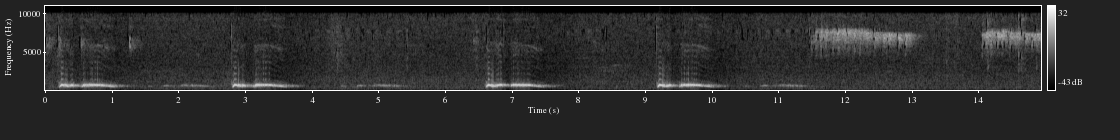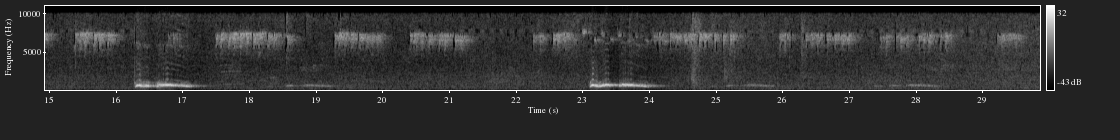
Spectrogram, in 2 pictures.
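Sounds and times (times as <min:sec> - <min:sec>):
spotted dove cooing: 0:00.0 - 0:05.5, 0:06.6 - 0:07.8, 0:09.2 - 0:11.5, 0:16.2 - 0:17.7, 0:18.3 - 0:19.3, 0:23.1 - 0:26.1, 0:27.3 - 0:28.6
thin high background sounds: 0:00.0 - 0:29.8.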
